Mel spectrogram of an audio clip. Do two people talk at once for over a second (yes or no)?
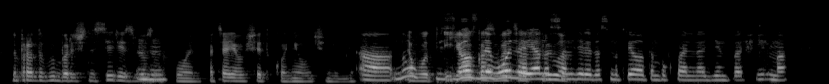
yes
